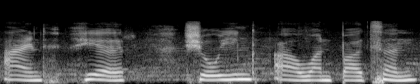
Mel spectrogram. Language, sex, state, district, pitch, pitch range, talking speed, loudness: English, female, Andhra Pradesh, Sri Satya Sai, 205 Hz, 195-225 Hz, 100 wpm, -11 LUFS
